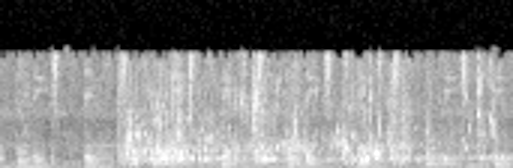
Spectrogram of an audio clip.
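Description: Ordinary water pours from a Kangen water ionizer setup onto a green tea bag, a steady splashing stream running for several seconds at close range, with no talking.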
